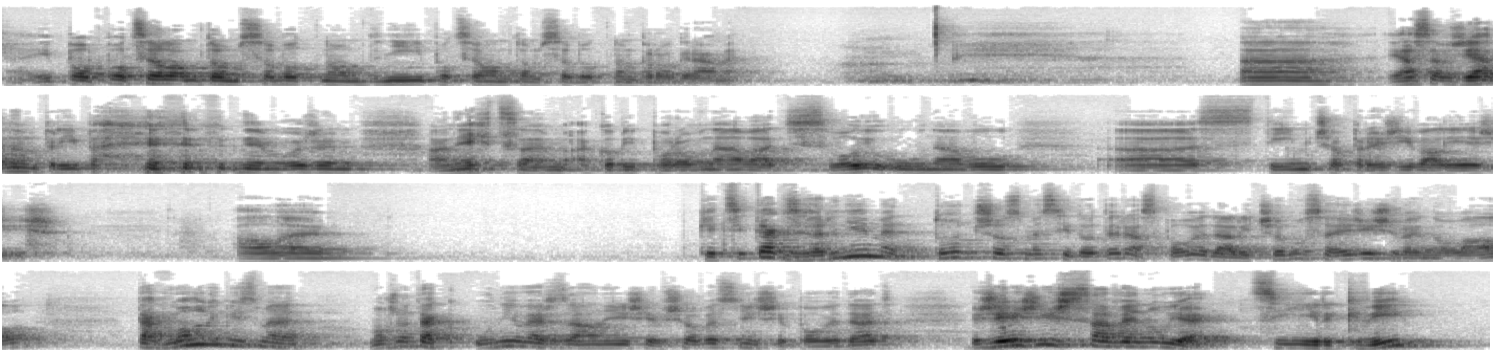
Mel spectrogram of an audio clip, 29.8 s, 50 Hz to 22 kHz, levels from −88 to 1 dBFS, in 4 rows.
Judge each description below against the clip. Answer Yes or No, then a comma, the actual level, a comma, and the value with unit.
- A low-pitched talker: No, medium, 150 Hz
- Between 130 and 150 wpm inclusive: No, average, 115 wpm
